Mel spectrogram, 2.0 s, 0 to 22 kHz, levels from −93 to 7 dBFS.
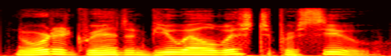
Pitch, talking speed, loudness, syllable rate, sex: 135 Hz, 245 wpm, -16 LUFS, 5.1 syllables/s, male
